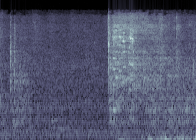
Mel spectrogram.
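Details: Royal Enfield Classic after the starter one-way bearing repair and fresh engine oil: quick, clean crank catching at once into a steady thumping idle, with no grinding or clatter from the starter.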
